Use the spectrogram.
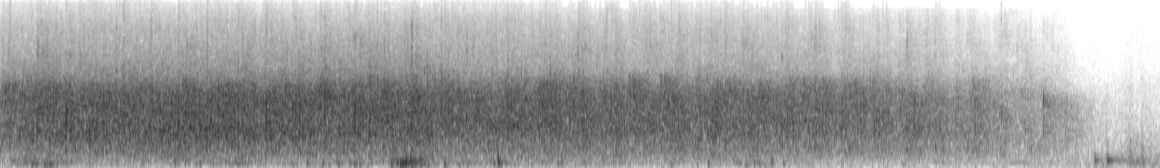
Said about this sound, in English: will you please give them both a thorough round of applause?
